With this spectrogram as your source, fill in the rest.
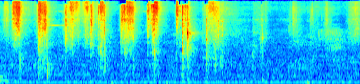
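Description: Tarot cards are shuffled for a reading, producing a close, rapid run of crisp riffling and flapping bursts in an uneven rhythm over a faint low hum, with no voice heard.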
